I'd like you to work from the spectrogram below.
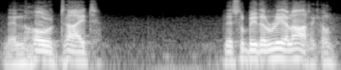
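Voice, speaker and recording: An actor playing a confident, insistent gentleman inventor in a 1950s radio drama, with deliberate, theatrical emphasis. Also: fairly low pitch. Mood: assured. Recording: dull 1950 radio recording.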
